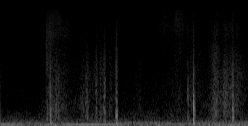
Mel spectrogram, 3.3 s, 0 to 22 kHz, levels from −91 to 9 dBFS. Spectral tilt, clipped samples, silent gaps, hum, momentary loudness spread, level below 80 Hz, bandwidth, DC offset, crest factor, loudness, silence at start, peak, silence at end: -5.5 dB/octave; under 0.1%; none; none; 7 LU; -58 dBFS; 16 kHz; under 0.1%; 26 dB; -58 LUFS; 0 s; -30 dBFS; 0 s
